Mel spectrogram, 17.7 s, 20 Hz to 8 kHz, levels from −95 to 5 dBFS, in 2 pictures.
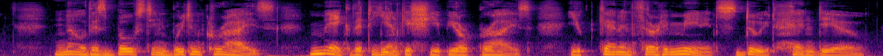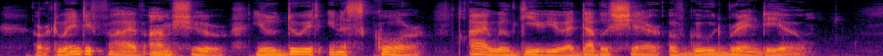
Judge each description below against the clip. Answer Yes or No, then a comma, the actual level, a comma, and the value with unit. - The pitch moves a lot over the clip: Yes, wide, 6.0 semitones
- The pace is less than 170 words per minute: Yes, average, 145 wpm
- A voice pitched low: Yes, low, 105 Hz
